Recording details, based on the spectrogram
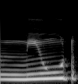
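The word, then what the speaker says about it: mute: यू रहेगा जैसे कि इसको हम म्यूट पढ़ेंगे मूट नहीं पढ़ेंगे क्योंकि यू है यू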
